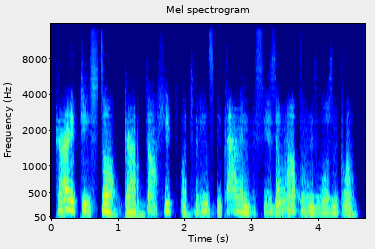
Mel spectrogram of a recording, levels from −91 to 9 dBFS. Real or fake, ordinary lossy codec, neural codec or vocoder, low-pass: fake; none; codec, 44.1 kHz, 0.9 kbps, DAC; 14.4 kHz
